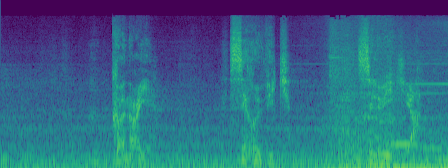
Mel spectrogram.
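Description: A man speaks angrily.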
